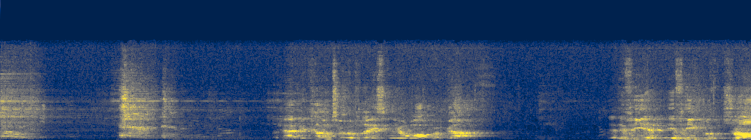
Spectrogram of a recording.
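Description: A man preaches with animation through a microphone and loudspeakers in an echoing hall.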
